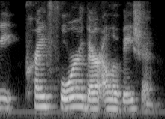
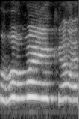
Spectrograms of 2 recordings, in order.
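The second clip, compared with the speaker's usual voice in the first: choked up, near tears, very high-pitched; 13 semitones higher, 7 dB louder than usual. Retelling filming a concert tribute, shaking: retelling trying not to cry. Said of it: "trying not to cry".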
